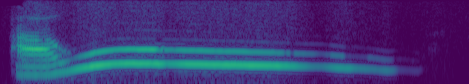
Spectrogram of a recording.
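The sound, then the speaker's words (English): A person's voice imitating a wolf howl, a single long cry that swoops upward at the start, holds a steady sustained pitch, then sags and fades at the end. “I let out a howl”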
